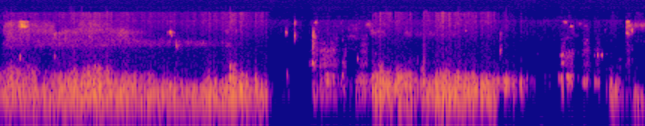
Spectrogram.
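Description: Wind buffeting an outdoor phone microphone: two long gusts of low rumble, the second starting about four seconds in after a short lull.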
